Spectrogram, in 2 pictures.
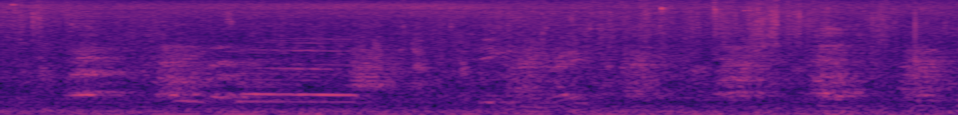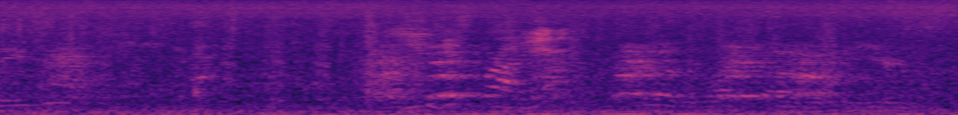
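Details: Shelter dogs at play in a daycare group, loud overlapping barks and high yips bursting out in quick clusters, some with whining tones, over a steady low hum of room noise.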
